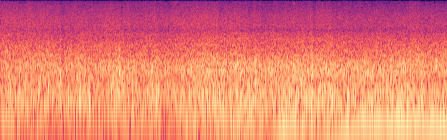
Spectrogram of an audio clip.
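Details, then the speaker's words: Subaru STi after an AVCS fix and a rear subframe lockdown bolt install: the engine pulls smoothly with rising revs through gear changes, and the clunk between shifts is gone; normal drivetrain. "Well, definitely helped out a lot. For sure, you can tell already. You don't hear that clunk in between shifts."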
